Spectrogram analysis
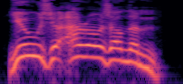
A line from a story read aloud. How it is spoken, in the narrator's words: I shouted for Cuthwulf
